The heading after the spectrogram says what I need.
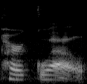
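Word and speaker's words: Park Güell: a little bit too so apparently is pronounced park well and now that we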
